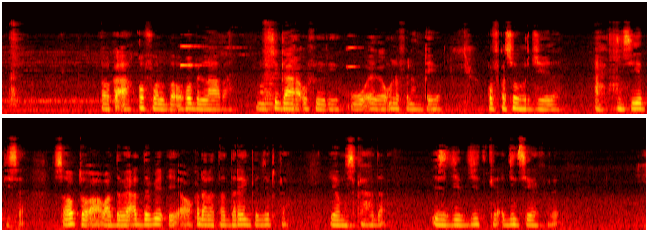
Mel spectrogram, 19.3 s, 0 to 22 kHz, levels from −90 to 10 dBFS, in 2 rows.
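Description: From start to end the speech sounds dull and smeared, with a warbling, fizzy edge on sibilants and nothing above 11.5 kHz. The likely cause is AAC compression, plainly audible here, which fits AAC-LC at around 32 kbps.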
